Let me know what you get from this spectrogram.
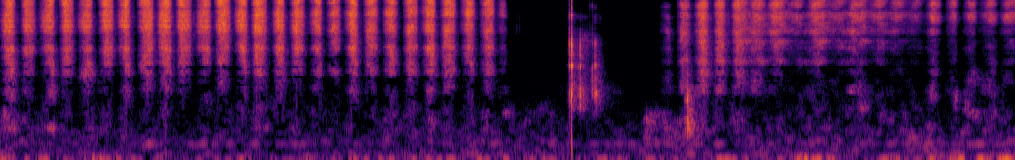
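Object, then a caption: Colored pencil on a thin paper sheet. A yellow wooden colored pencil rubs quickly back and forth across the hair area of a thin paper coloring sheet lying flat on a table. About two dozen bright, scratchy strokes come in a steady rhythm for nearly four seconds, then stop. After a short pause and a single sharp tick, the strokes resume, softer and less evenly spaced.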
